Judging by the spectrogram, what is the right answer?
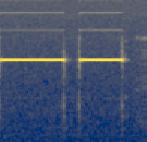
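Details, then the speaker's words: Second repaired blown speaker, tested with an analog meter's bleeper across its terminals. Clean, steady beeps are heard with no distortion. Normal speaker output after repair. "so that one's also working uh so we've got two uh two good speakers there"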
